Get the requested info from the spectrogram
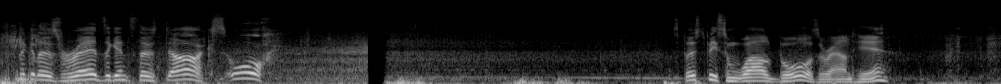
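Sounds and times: wind buffeting microphone: 0.0s - 2.0s, 3.8s - 8.0s.

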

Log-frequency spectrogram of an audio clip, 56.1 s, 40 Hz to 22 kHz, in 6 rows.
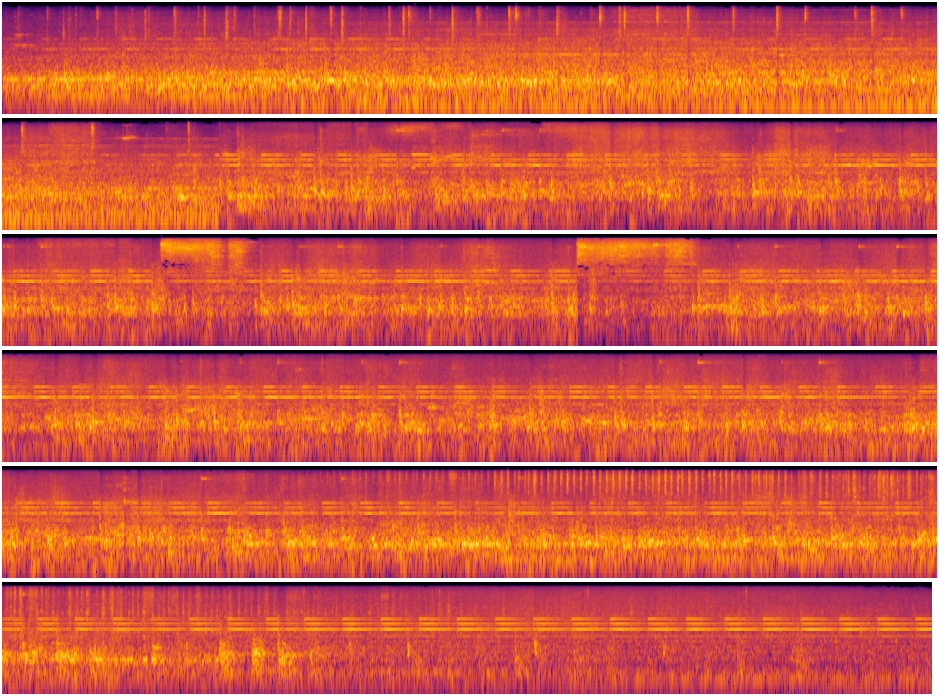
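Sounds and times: wheels clacking over rail joints: 0.0s - 52.3s
freight train rumble: 0.0s - 56.0s.

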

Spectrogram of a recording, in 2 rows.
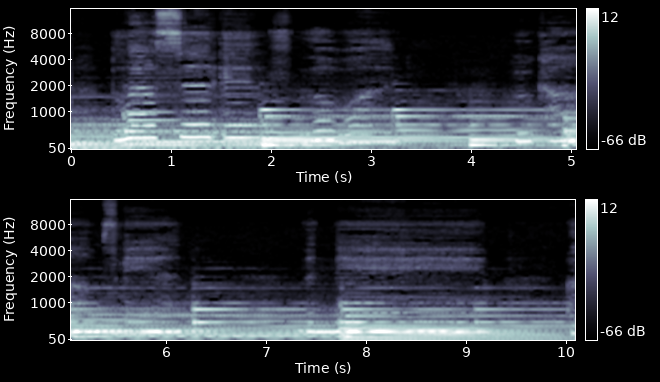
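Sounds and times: slow piano chords: 0.0s - 10.0s.

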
